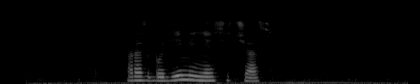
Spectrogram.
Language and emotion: Russian, neutral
